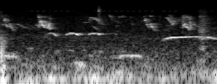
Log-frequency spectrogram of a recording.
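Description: Faint wild birds calling: scattered short high chirps and two thin whistled notes, one about half a second in and a longer one near the end, over a low background rumble.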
